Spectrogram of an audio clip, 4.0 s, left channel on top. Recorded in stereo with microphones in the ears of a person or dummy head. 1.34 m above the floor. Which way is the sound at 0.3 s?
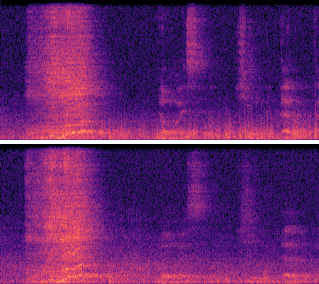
45° right (ahead or behind).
